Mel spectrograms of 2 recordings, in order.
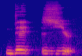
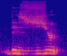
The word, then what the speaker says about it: yeux: So with the, with some, technically, or with two, the pronunciation at yeux is always with a Z in front of it because of the link. So we always pronounce it des yeux, les yeux, deux yeux, okay?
